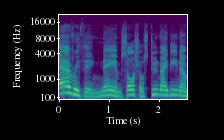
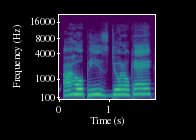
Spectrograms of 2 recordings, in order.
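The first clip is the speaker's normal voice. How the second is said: ordinary talk, nothing marked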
